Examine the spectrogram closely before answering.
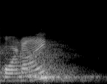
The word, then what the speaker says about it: Horney: Two really important figures in this group were Alfred Adler and Karen Horney. That is how her last name is actually pronounced.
